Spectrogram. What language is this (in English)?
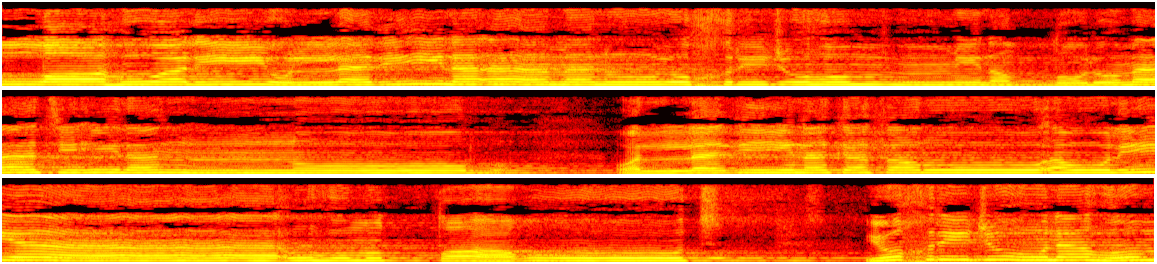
Arabic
